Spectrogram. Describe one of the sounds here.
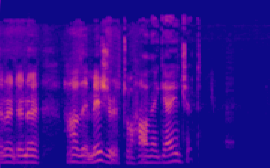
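A man speaks quietly and closely in a low voice.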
